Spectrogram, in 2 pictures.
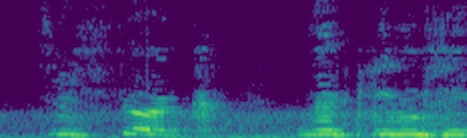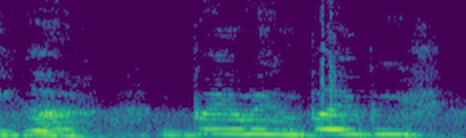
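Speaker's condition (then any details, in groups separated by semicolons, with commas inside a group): Cerebral palsy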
